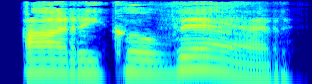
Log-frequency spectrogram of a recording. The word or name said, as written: haricot vert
